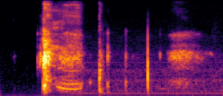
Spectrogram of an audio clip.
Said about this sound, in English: Enough with the burping. Enough with the burping.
